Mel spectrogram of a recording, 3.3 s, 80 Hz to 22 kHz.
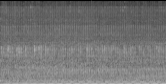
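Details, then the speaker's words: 1994 Toyota LH112 van with 2L diesel, starts easily hot or cold without glow-plug preheating: steady idle with an even clatter about three beats a second, no misses or knocks after restart; normal idle. "เครื่องร้อนเครื่องเย็นติดง่ายตลอดนะครับไม่ต้องเผาหัวนะครับ"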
